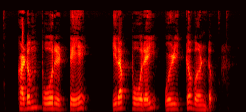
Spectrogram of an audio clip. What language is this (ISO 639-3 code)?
tam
